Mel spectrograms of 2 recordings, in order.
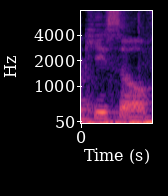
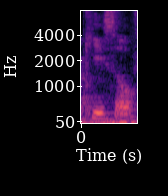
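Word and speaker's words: Kesel: We've got Barbara Kiesel from Dark Empire. Did I say it right? Yeah. Okay. Barbara Kiesel from Dark Empire.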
